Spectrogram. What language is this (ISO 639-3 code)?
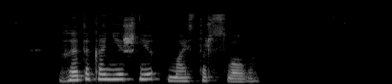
bel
